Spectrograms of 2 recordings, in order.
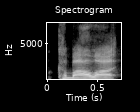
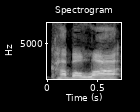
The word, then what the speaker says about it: Kabbalah: the answer is both Kabbalah is the Ashkenazi way of pronunciation like saying Shabbos or Tallis for the Sabbath and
